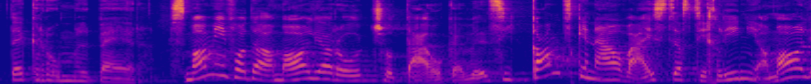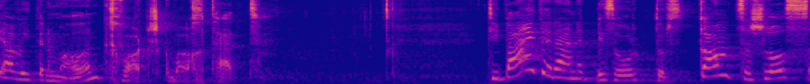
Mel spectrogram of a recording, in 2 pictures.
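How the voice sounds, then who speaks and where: A woman with a Swiss German accent reading a children's story aloud, animated and playful. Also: medium pitch.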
